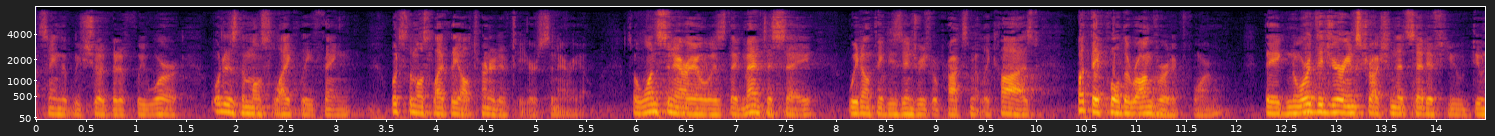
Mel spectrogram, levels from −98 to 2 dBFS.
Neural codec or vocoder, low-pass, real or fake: none; 7.2 kHz; real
